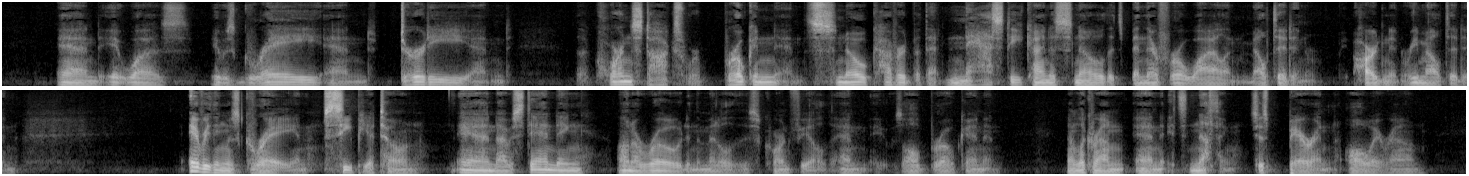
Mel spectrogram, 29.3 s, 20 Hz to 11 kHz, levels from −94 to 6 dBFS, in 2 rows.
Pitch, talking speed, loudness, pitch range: 85 Hz, 155 wpm, -24 LUFS, 75-95 Hz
